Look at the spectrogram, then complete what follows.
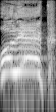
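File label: "oleg", battlechatter, Russian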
